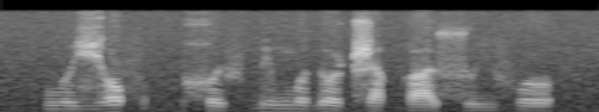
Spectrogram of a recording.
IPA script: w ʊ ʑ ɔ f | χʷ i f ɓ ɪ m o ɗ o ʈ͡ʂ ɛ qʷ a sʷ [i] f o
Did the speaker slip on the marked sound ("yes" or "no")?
no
